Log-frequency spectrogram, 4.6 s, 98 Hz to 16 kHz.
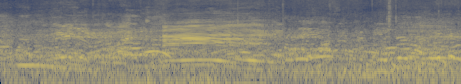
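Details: Calves, young bulls and heifers, at a Noakhali livestock market in Bangladesh, 30 March 2025; a drawn-out mid-pitched moo followed by a few shorter wavering calls, set against continuous crowd noise and distant talk.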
